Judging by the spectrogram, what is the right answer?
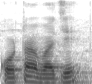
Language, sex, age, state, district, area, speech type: Bengali, male, 30-45, West Bengal, Purulia, urban, read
